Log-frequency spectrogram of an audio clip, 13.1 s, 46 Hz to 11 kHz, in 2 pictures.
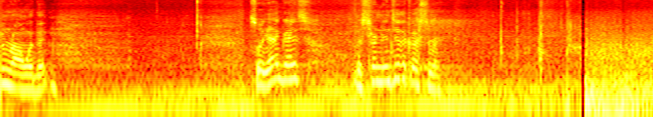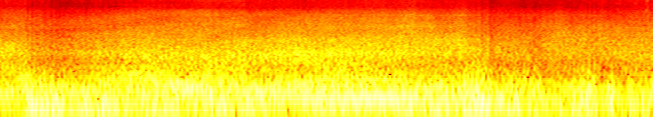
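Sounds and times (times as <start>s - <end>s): vehicle engine running: 0.4s - 13.0s
wind rumbling on microphone: 5.8s - 13.0s.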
